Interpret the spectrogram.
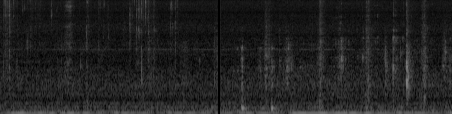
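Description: Biting into a raw Swiss chard leaf wrap with cabbage slaw, then chewing it, with scattered crisp crunches.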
